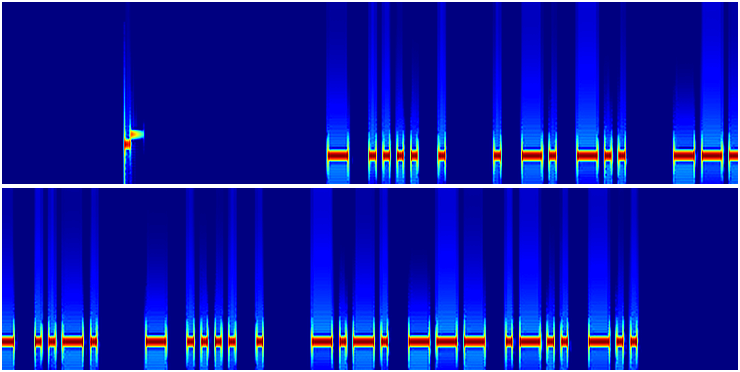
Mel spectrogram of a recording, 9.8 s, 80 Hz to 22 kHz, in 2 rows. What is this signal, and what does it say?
Morse code, heard as a keyed tone, about 26 wpm, 700 Hz. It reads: THE END OF THE COLD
